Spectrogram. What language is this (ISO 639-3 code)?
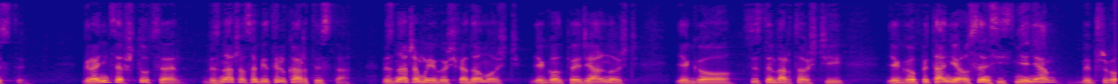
pol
